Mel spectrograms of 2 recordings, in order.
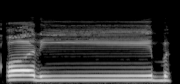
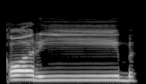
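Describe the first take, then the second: Both takes have the same delivery.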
